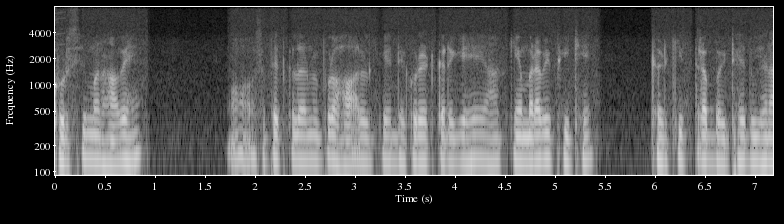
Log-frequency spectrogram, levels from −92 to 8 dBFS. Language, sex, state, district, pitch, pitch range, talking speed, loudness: Chhattisgarhi, male, Chhattisgarh, Rajnandgaon, 130 Hz, 125-135 Hz, 215 wpm, -19 LUFS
